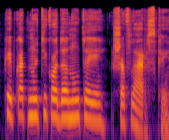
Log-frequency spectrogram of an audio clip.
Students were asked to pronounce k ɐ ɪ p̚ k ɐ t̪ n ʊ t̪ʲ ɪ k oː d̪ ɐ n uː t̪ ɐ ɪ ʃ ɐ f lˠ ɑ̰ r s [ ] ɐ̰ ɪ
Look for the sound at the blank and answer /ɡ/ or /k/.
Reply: k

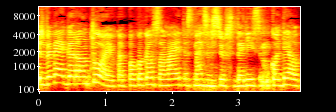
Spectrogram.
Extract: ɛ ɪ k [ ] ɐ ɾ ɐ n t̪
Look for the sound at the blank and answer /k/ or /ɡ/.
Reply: ɡ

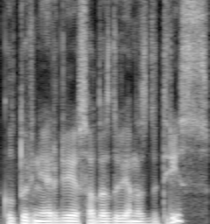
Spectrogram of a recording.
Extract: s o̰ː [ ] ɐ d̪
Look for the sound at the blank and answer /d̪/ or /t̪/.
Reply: d̪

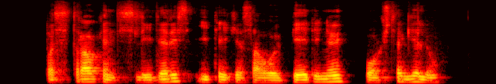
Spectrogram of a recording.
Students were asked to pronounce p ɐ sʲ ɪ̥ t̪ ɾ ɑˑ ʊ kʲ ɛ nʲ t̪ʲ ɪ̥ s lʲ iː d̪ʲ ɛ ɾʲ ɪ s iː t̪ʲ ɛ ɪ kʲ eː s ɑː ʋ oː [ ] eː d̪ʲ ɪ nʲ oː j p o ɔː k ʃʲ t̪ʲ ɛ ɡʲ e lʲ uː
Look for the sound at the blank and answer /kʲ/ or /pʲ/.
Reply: pʲ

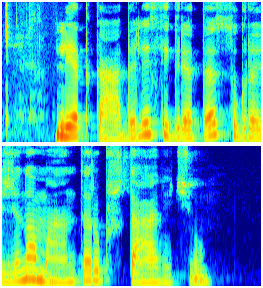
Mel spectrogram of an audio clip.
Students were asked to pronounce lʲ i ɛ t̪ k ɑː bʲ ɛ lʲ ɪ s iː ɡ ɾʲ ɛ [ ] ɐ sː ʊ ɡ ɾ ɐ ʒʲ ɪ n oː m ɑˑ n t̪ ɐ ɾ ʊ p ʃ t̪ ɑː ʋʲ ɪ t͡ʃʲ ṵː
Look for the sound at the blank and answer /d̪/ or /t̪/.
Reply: t̪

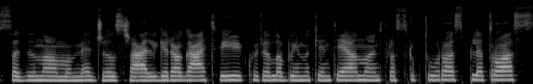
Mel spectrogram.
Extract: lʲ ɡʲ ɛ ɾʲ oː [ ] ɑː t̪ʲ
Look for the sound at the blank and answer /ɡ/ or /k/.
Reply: ɡ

